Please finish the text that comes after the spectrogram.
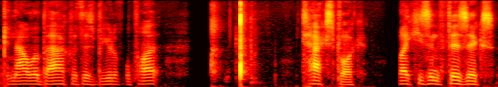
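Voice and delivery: hushed, low golf commentary; golf commentator. Acted. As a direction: murmur it like a golf broadcaster. Back from break, hushed commentary.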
